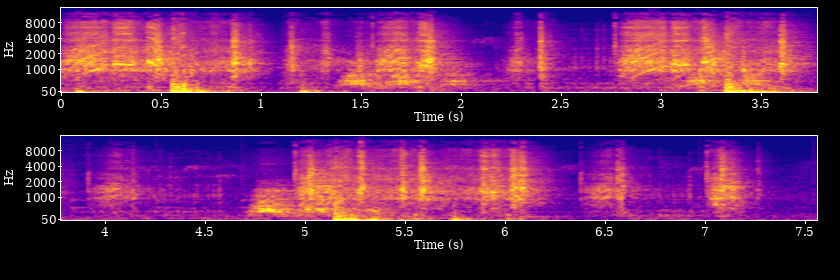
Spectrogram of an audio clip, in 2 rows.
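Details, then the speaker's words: BMW F650 with Rotax 652cc single after carburetor rebuild, running extremely rich: repeated cranking bursts about every two seconds with harsh rasping grind, engine never catching; owner suspects a failed starter clutch. "and then also it sounds like the starter clutch is also gone now so I'll have to replace that something to look into unfortunately in the next video"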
